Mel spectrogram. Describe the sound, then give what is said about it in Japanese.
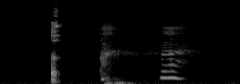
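A burp, a short voiced croak with a falling tone, comes after a couple of brief breathy mouth noises, all fairly loud and with no talk. “ゲップも出ちゃったけど”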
